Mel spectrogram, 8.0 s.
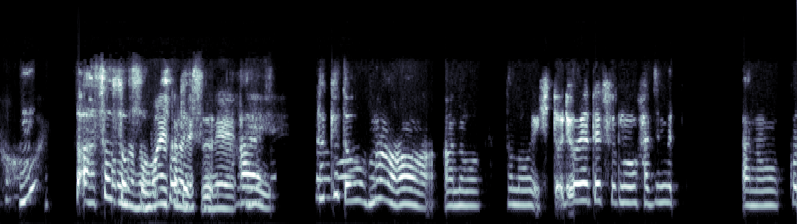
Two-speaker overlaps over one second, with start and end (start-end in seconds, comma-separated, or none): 1.1-2.7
